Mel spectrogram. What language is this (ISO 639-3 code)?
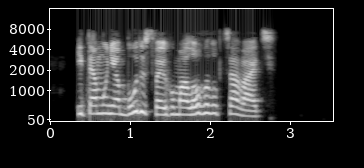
bel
